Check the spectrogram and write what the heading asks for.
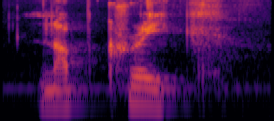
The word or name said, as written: Knob Creek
